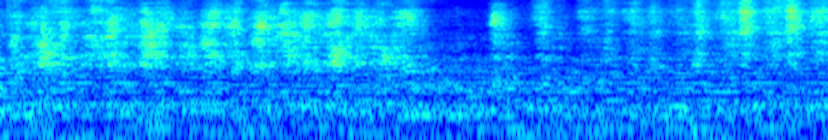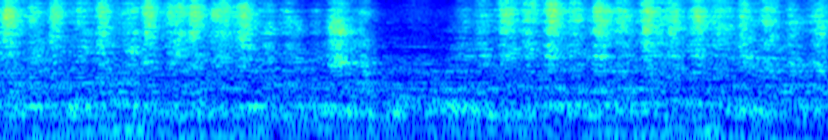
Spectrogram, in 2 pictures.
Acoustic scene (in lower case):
restroom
